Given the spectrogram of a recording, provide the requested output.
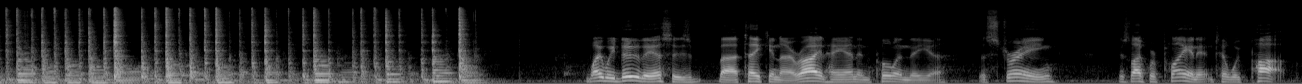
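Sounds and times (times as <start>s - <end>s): slap upright bass: 0.0s - 5.2s.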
